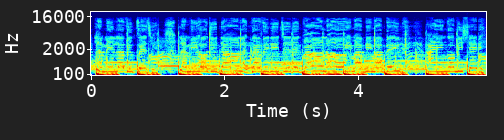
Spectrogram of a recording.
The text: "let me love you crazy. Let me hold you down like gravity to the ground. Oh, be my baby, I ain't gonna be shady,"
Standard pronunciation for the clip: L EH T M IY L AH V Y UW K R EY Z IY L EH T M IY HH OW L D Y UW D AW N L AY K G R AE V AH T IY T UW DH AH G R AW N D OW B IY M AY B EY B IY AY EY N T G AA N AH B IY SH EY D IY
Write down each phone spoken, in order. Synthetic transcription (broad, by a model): L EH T M IY L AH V Y UW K W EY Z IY L EH T M IY HH OW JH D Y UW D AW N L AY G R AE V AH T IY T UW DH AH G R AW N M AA B IY M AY B EY B IY AY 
